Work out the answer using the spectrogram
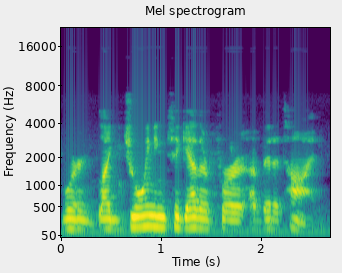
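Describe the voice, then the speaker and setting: A man's voice: mid-range voice, steady tone, normal speed, muffled recording. A man hosting a podcast in casual chat, rambling and reflective and often repeating words as he thinks. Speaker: podcast host.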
